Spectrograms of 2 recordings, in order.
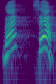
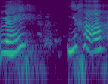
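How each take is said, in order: First: It is said in a blunt, curt voice. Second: It is said in a sweet, cutesy voice.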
